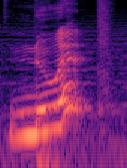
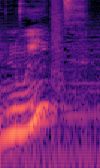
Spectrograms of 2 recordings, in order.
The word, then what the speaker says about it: Nuit: the n-u-i-t before that and then knew it i think that's how you say it nuits that was the best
